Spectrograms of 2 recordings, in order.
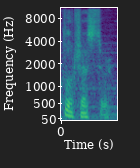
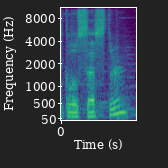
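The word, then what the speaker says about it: Gloucester: I'm not even sure how it's pronounced, so I apologize right now, but I've been mispronouncing the name for this whole time. It's Glocester.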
